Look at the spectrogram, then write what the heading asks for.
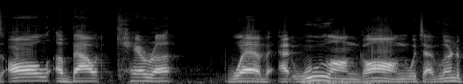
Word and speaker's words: Wollongong: It was all about Kara Webb at Wollongong, which I've learned to pronounce correctly now.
